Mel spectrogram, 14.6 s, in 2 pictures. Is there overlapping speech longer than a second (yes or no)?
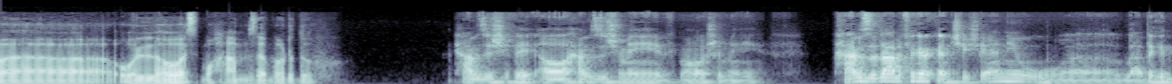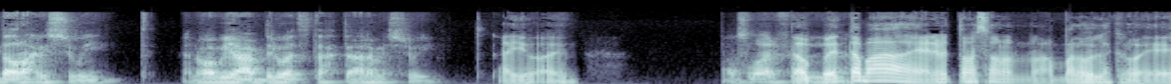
no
